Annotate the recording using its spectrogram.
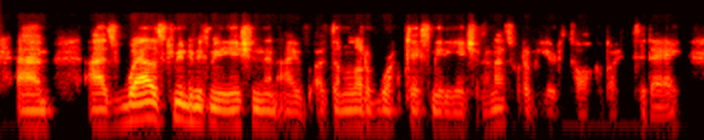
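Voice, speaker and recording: A man speaks very fast with an Northern Irish accent. His pitch is very deep and low, with ordinary variation. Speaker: mediation trainer. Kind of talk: online masterclass. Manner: animated.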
